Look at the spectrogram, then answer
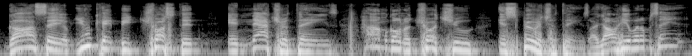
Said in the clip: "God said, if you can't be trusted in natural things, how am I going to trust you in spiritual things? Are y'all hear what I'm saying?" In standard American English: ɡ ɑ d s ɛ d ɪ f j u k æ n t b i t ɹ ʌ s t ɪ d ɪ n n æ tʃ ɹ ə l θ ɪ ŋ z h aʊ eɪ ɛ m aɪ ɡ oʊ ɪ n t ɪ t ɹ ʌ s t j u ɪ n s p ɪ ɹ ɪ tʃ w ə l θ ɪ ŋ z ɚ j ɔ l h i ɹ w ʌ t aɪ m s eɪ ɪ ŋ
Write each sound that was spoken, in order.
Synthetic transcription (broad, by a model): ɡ ɑ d s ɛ ɪ f j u k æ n b i t ɹ ʌ s t ɪ d ɪ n n æ tʃ ɹ l θ ɪ ŋ z h aʊ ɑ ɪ m ɡ oʊ ɪ n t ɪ t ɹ ʌ s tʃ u ɪ n s p ɪ ɹ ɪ tʃ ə l θ ɪ ŋ z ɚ j ɔ l h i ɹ w ʌ t aɪ m s eɪ ɪ ŋ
